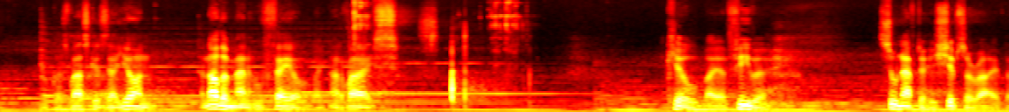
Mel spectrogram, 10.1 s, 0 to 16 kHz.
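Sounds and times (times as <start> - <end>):
speech: 0.6 - 4.5, 6.7 - 7.9, 8.8 - 10.0
small pieces of Spanish glass clinking together: 3.5 - 5.4.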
